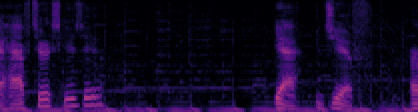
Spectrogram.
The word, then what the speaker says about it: GIF: do this like the the inventor of the GIF said he pronounces it as Jif and you can't say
